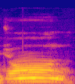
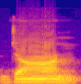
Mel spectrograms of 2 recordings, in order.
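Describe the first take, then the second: First: जून with long oo for aa; colloquial pronunciation. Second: जॉन with long open aa vowel; written-form pronunciation. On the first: Teacher showing the conversational form, colloquial pronunciation. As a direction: round the vowel of जून to oo. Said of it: "गुफ्तगू में जब लेकर आते हैं". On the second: Teacher showing the written form, formal pronunciation. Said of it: "असल में नविश्तारी". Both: Shown as a demonstration.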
